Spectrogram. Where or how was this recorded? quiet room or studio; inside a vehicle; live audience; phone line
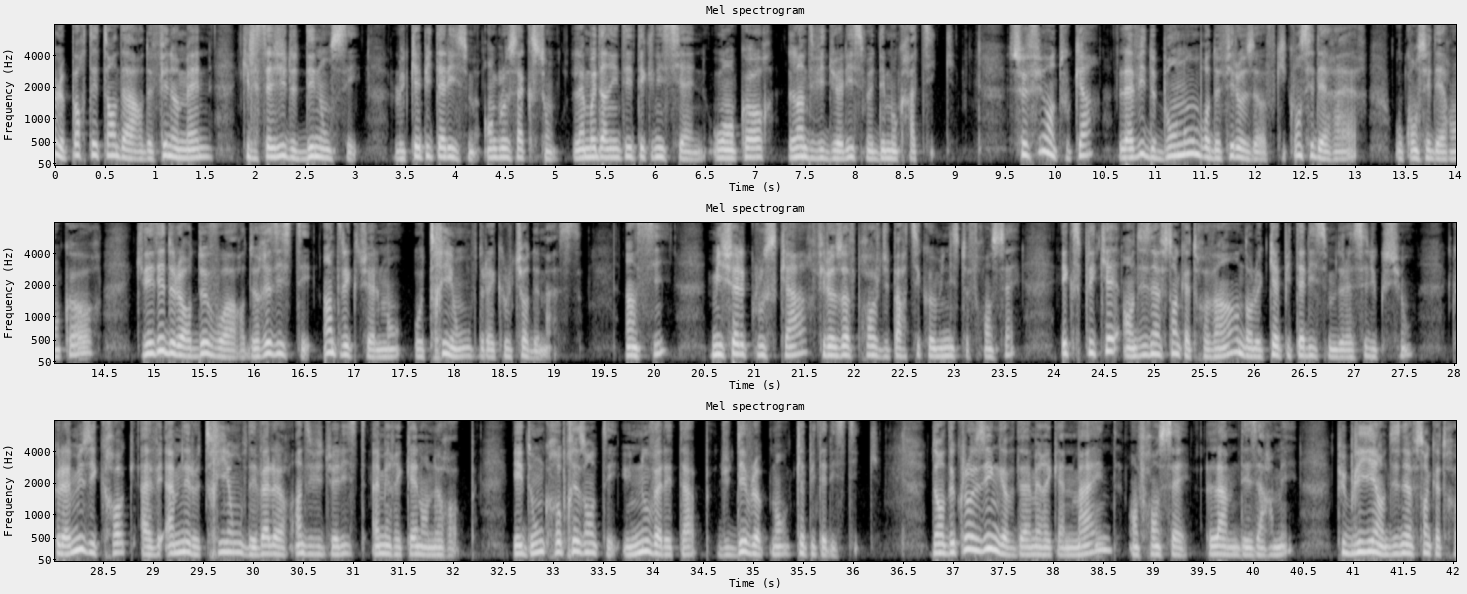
quiet room or studio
